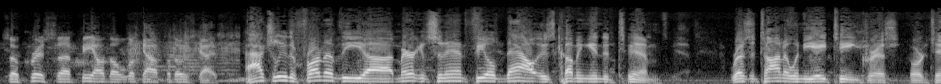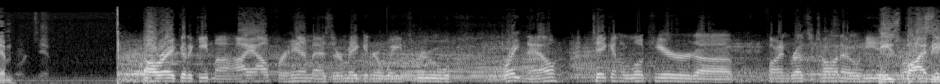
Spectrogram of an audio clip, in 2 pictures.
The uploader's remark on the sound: Broadcast the races for the Hoosier Tire SCCA SuperTour Series, held at Pittsburgh International Race Complex just outside the village of Wampum PA. Pittsburgh International Race Complex is an auto racing road course located in Wampum, Pennsylvania.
